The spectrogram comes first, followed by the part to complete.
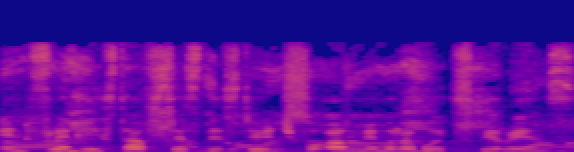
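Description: Clear music sounds in the background. The speaker goes at a fairly slow pace with ordinary pitch variation. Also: woman. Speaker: vlogger narrating. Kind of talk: scripted review narration.

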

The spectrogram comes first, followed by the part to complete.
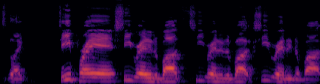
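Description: The man talks at a moderate pace, and the background stays quiet. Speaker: reaction streamer. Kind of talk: casual reaction commentary. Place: home room.

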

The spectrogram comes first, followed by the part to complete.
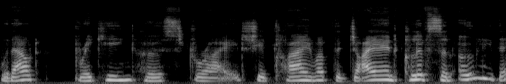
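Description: The voice sounds natural. It is reading aloud.

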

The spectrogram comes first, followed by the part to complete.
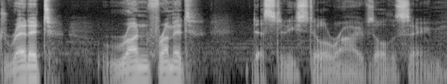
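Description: Very slowly, a man delivers a put-on character voice at a very deep, low pitch. His pitch swings very widely, and he takes long, frequent pauses. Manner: solemn, slow, menacing.

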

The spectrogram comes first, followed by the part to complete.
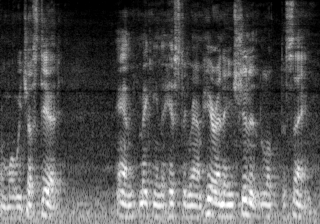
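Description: Noticeable background noise sits behind a man. He speaks at a moderate pace with fairly even intonation. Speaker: teacher or instructor. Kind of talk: tutorial. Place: classroom.

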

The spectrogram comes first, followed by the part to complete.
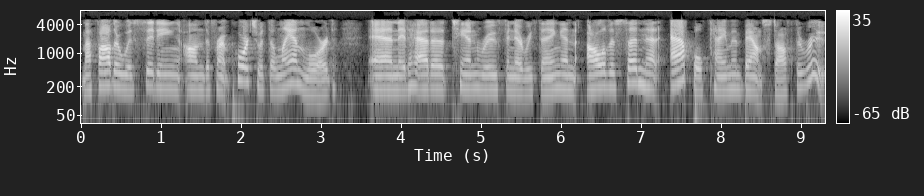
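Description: This speaker, in a Southern US accent, barely pauses at all. Pitch moves up and down in an ordinary way. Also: woman, medium pitch for a woman, moderate pace. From US South. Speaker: radio host. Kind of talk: interview.

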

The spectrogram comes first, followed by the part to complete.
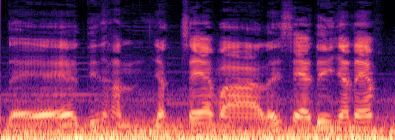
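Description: There is loud background noise behind the man, and his voice sounds dry with no echo. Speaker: driver vlogger. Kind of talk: casual vlog chat. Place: car. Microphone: camera far.

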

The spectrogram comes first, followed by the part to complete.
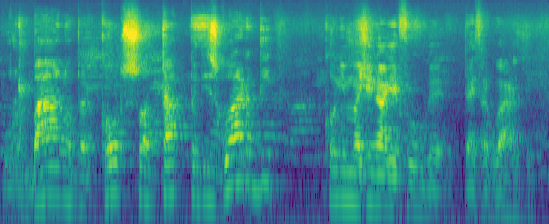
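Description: Through light background noise and audible room echo, a man speaks at a fairly slow pace with very wide pitch swings. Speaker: poetry reciter. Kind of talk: reading aloud. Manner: declamatory. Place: shop. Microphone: camera far.

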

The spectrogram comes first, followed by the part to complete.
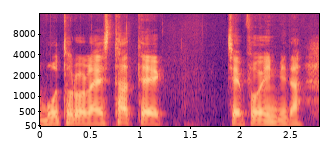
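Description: Using lively intonation, a man speaks at medium pitch. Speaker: vintage product channel host. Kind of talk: product review monologue. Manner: hesitant with filler sounds.

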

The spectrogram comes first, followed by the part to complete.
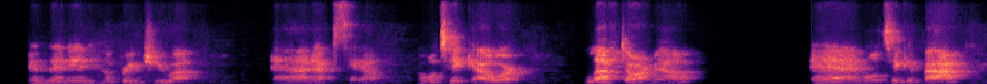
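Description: A woman with a fairly low pitch speaks in a flat monotone, leaving long, frequent pauses. The background is quiet, though some room echo can be heard. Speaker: yoga instructor and health coach. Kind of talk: guided yoga session, calm instructional cueing with breath pauses. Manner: soft, slow, soothing, unhurried, gently coaxing; casual, conversational, occasionally halting with fillers. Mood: calm, soothing. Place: home room. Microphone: camera far.

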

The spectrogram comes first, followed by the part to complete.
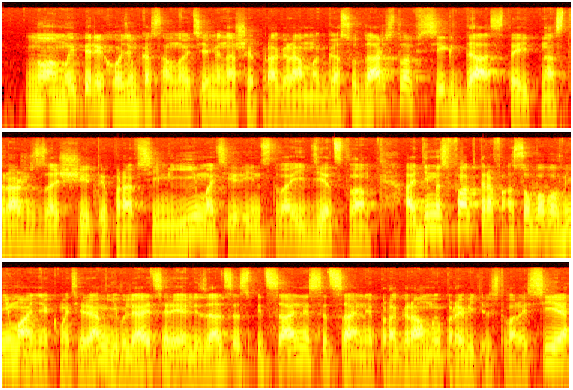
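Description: With an unremarkable speaking voice, a man of medium pitch talks at a moderate pace with ordinary pitch variation and hardly any pauses. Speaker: TV presenter. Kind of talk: TV talk show. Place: studio. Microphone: lapel.

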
